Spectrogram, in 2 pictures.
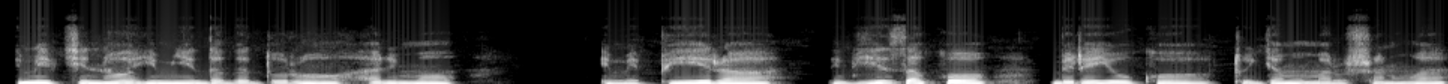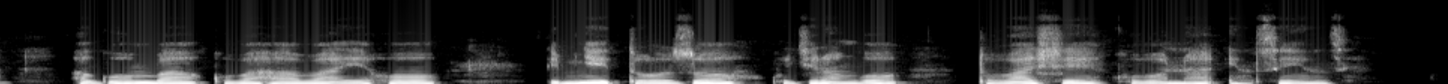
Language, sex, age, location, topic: Kinyarwanda, female, 25-35, Musanze, government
